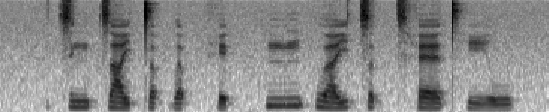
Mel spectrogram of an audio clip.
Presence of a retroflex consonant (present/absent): absent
